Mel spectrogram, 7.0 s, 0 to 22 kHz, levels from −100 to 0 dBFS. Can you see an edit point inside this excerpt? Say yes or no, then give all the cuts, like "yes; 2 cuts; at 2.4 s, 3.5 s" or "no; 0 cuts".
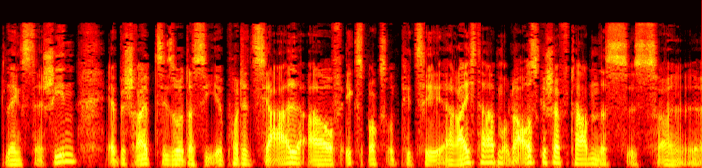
no; 0 cuts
